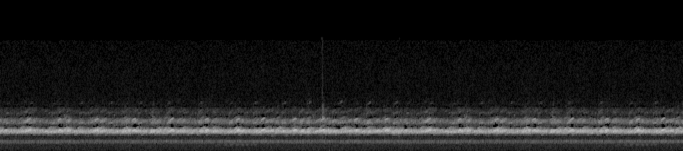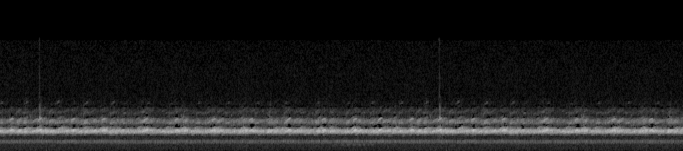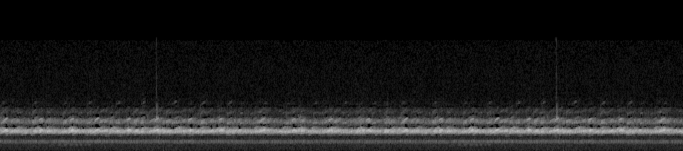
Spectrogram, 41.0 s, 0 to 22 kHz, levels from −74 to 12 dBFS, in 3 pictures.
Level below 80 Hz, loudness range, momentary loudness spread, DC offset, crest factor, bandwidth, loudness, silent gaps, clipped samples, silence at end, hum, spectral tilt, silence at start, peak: -78 dBFS; 1 LU; 3 LU; under 0.1%; 16 dB; 16.5 kHz; -13 LUFS; none; under 0.1%; 0 s; none; 4 dB/octave; 0 s; 0 dBFS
